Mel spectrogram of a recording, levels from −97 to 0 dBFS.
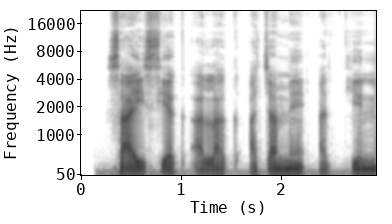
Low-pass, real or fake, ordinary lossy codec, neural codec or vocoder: none; real; none; none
